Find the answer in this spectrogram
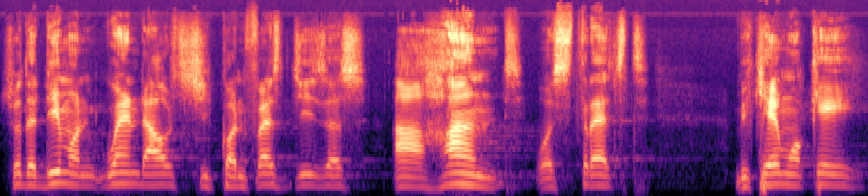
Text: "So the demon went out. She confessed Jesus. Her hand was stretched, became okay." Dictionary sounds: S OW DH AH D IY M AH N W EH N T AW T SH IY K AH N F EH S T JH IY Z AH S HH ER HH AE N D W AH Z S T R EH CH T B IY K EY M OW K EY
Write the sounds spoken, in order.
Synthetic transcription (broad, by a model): S OW DH AH D IY M AH N W EH N T AW T SH IY K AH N F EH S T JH IY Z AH S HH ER HH AE N D W AH Z S T R EH CH T B IY K EY M OW K EY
